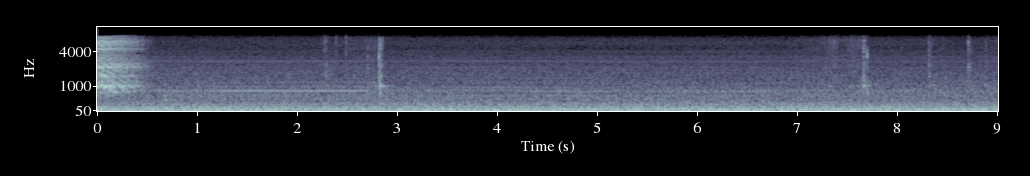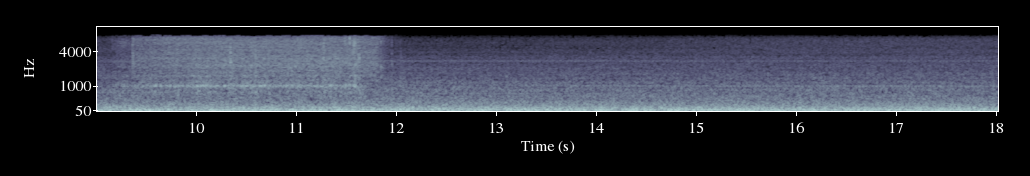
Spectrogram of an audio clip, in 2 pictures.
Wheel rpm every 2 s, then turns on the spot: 20, 0, 0, 0, 0, 10, 0, 0, 0.
10-12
